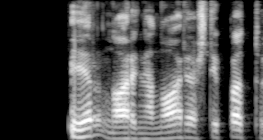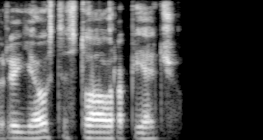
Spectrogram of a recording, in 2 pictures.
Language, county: Lithuanian, Vilnius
